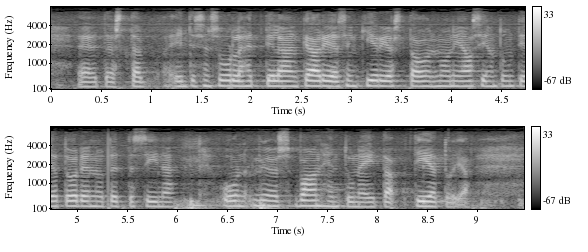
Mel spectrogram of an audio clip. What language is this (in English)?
Finnish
